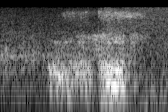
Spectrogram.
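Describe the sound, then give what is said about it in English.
Faint snoring: two soft, low, rasping breaths rise briefly out of a quiet background. “Are you snoring?”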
